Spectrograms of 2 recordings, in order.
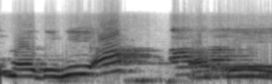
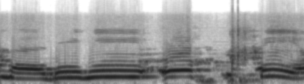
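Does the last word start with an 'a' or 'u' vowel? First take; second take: a; u. First: The last word begins with an 'a' vowel. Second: The last word begins with a 'u' vowel. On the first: The speaker calls it wrong. "Jawabannya Fahri tadi" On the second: The speaker calls it right. "Yang benar adalah"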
